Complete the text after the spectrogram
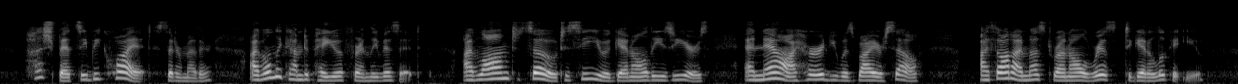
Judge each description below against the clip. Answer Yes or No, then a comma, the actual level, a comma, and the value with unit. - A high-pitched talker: Yes, high, 205 Hz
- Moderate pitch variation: No, wide, 5.7 semitones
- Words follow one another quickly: Yes, fast, 230 wpm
